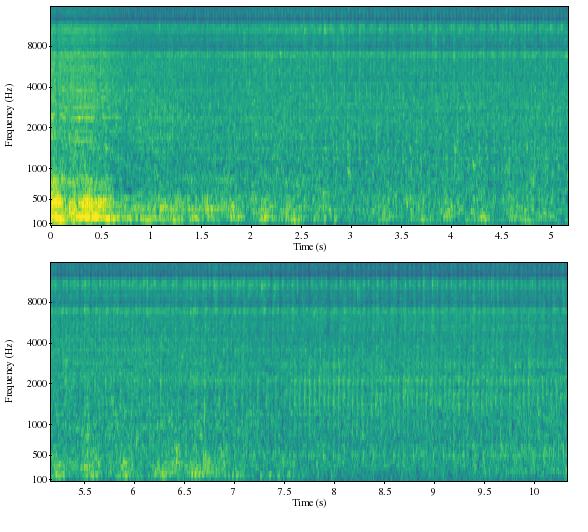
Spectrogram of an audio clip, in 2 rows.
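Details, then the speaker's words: Suzuki DF50 2006 three-cylinder outboard, 297 hours, running in gear: smooth, even drone holding steady with no knocks or rattles, started easily without smoke; motor sounds healthy. "сейчас ребят ну вроде видели все хорошо работает 297 моточасов"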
